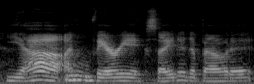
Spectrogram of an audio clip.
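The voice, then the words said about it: Flat monotone delivery. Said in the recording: “You sound very excited about it. ... I don't know why I'm so monotone right now.”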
